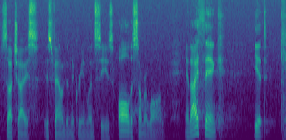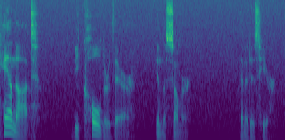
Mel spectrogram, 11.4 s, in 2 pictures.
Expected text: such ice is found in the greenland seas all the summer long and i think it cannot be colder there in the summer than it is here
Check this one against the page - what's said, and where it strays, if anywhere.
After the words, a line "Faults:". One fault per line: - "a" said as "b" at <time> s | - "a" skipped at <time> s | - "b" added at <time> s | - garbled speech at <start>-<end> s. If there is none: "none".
such ice is found in the greenland seas all the summer long and i think it cannot be colder there in the summer than it is here
Faults:
none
